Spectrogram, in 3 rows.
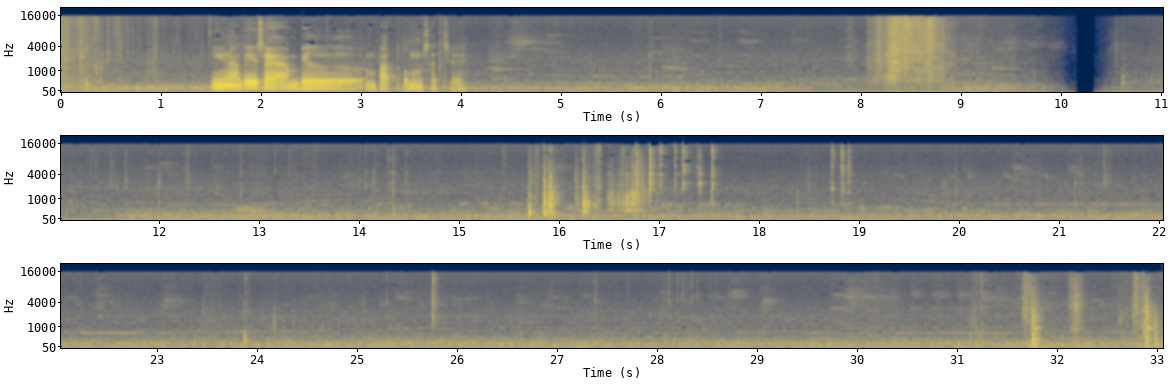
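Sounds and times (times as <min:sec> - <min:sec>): steady low hum: 0:10.7 - 0:33.0.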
